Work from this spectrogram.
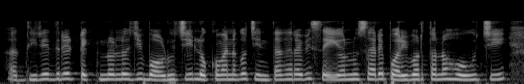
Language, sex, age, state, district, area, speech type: Odia, female, 18-30, Odisha, Dhenkanal, rural, spontaneous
